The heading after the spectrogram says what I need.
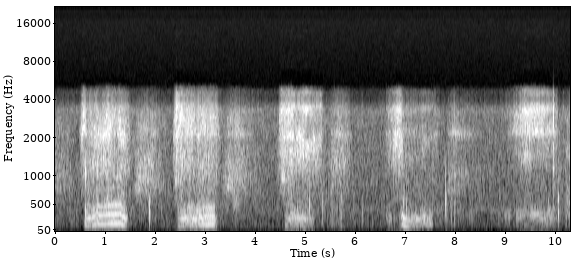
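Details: Sick individual snoring: loud, rough snores recur about every two to three seconds, with quieter breaths between them, during sleep.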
